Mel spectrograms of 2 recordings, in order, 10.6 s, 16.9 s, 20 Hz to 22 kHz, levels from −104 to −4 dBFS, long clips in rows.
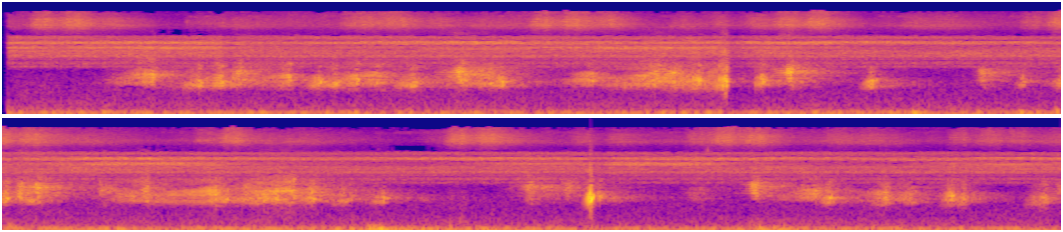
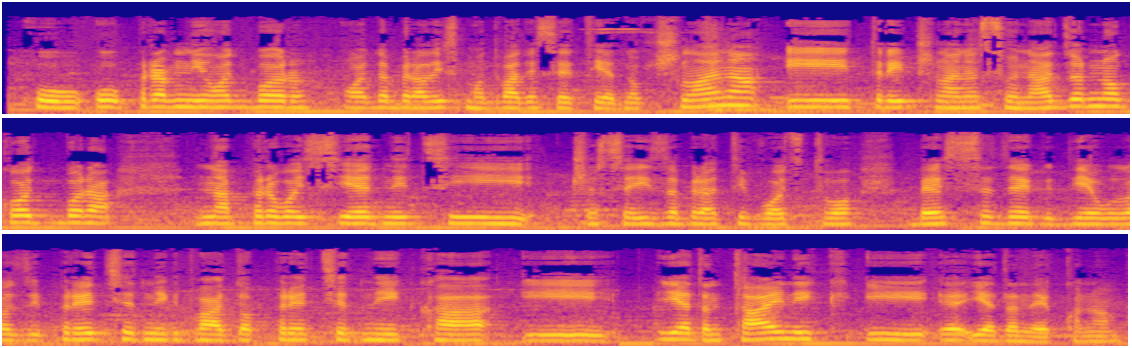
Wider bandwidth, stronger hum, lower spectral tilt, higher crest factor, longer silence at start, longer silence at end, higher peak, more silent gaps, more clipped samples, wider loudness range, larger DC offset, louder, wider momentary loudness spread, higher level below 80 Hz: first, 16.5 kHz vs 14 kHz; neither; second, 1 dB/octave vs -5 dB/octave; first, 26 dB vs 16 dB; about the same, 0 s vs 0 s; about the same, 0 s vs 0 s; about the same, 0 dBFS vs 0 dBFS; neither; neither; about the same, 2 LU vs 2 LU; first, 0.4% vs under 0.1%; second, -24 LUFS vs -15 LUFS; about the same, 7 LU vs 6 LU; about the same, -38 dBFS vs -40 dBFS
